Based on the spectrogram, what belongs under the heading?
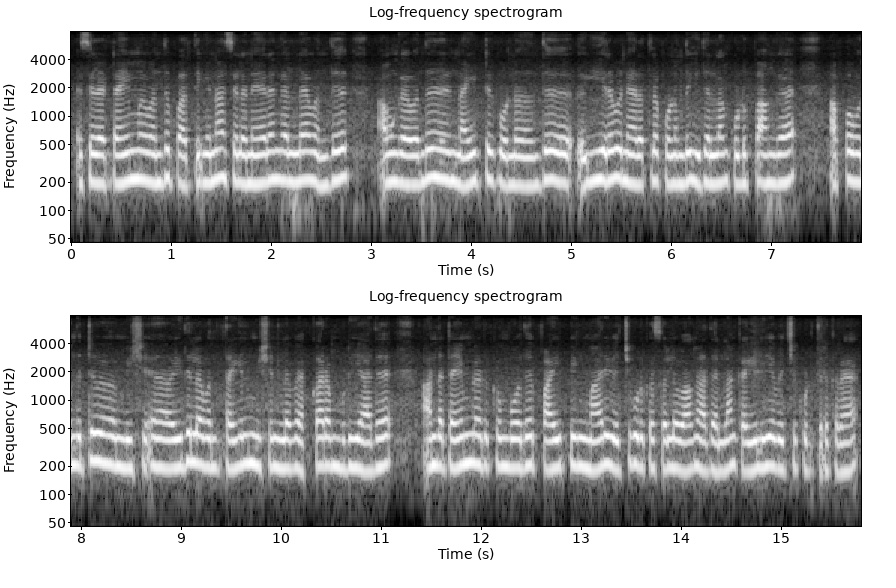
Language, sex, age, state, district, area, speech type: Tamil, female, 45-60, Tamil Nadu, Salem, rural, spontaneous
